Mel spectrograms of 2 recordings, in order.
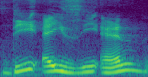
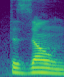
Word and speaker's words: DAZN: All right, it's DAZN. It's pronounced the Zone though.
